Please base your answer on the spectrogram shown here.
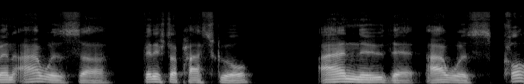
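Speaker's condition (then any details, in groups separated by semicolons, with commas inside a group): No condition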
